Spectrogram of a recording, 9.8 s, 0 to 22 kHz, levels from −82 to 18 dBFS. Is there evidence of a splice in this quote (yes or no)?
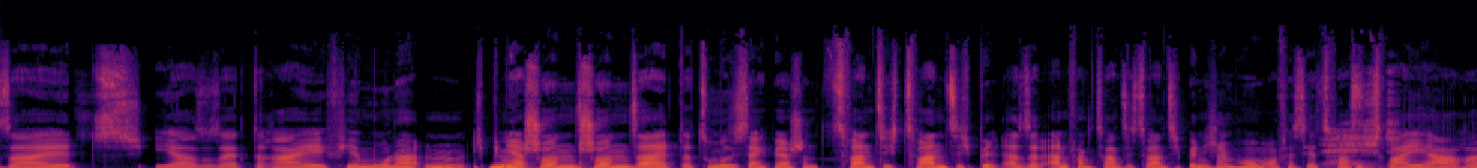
yes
